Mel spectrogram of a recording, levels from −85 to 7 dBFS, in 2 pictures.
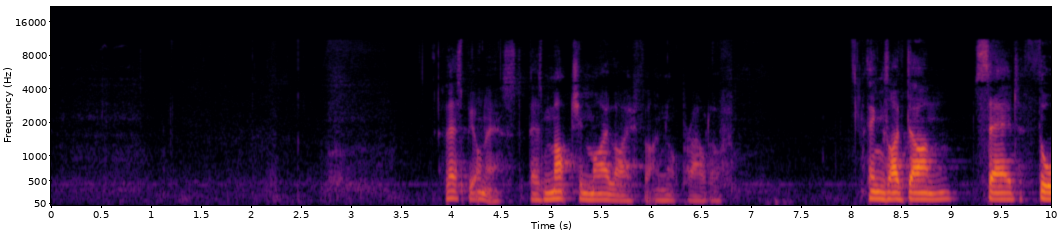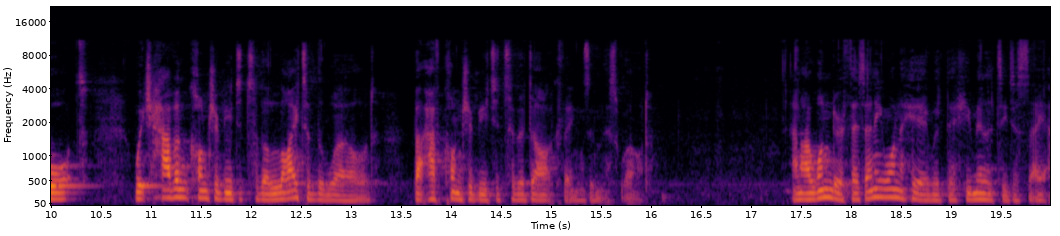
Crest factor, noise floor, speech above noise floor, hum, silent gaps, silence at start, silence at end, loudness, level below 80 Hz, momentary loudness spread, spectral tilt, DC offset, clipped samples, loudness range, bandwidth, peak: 22 dB; -63 dBFS; 35 dB; none; none; 2.8 s; 0 s; -28 LUFS; -62 dBFS; 17 LU; -6.5 dB/octave; under 0.1%; under 0.1%; 10 LU; 11.5 kHz; -8 dBFS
